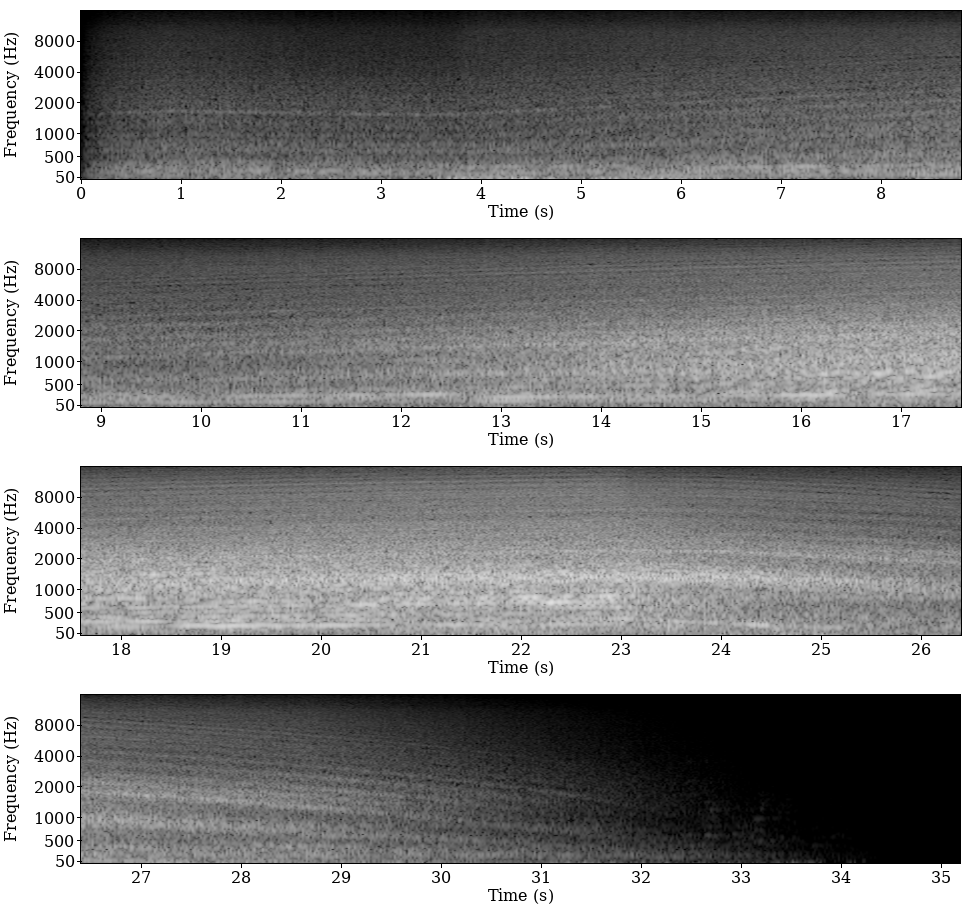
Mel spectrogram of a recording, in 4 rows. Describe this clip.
DynoJet Scion FR-S
This is a recording taken by a Tascam DR-40 interal mics mixed with external Sennhesier ME-66. Tascam recorded rear exhaust of a stock FR-S on a dynojet while Sennhesier recorded engine bay.
Mixed to generate what it was like to stand in the room at the side of the car.
BRZ, field-recording, Subaru, Toyota, engine, frs, scion, fr-s, rev, dyno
